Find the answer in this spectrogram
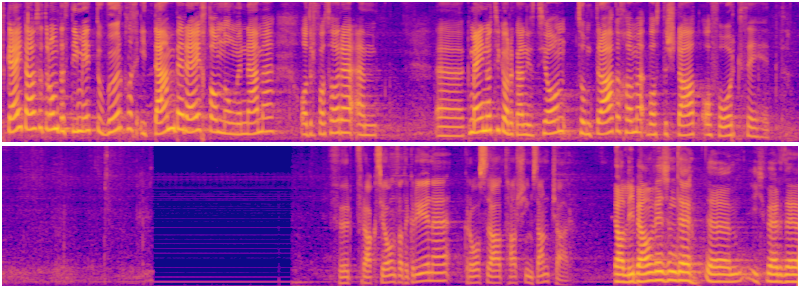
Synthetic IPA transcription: ɛsɡ̥ɛɪtɑʊsodɾʊmdɑsd̥imɪtl̩ʋʏɾkʰləχid̥æmbɛɾɛɪχfɔmnʊŋənæmə | ʔɔd̪əɾfɔsoɾəʔɛm | kmɛɪnːʏt͡siɡəɔɾɡɑnisɑt͡sjoːnt͡sʊmt̪ɾɑːɡ̥əχœməʋosd̥əɾʃtɑːtʰofoːɾkseːɦɛt | fyɾpfɾɑkt͡sjoːnfɔdəɡɾyːənə | ɡ̥ɾoːsɾɑːthɑʃɪmsɑnt͡ʃɑ̰ːɾ | jaːliːbəɑnveːzəndə | ɪçv̥ɛːʁdə

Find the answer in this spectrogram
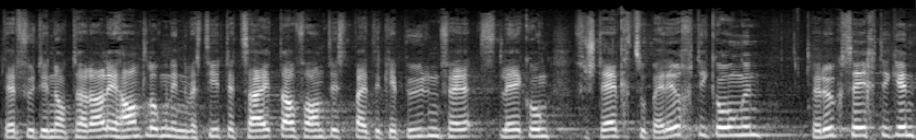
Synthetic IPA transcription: d̥eːɾfyːɐdinotaɾaːləɦandlʊŋənɪnvɛstʰiːtət͡saɪtaʊfvantɪstb̥aɪdeːɐɡ̥ebyːɾənɛstleːɡʊŋ | fɛɐʁʃtɛɾktt͡subɛçtɪɡŋən | b̥ɛʁʏksɪçtɪɡən

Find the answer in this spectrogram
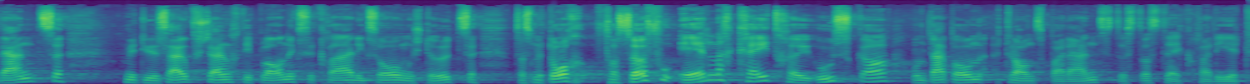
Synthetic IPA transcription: ɾænt͡sə | mɪdyːsælpfə̥ʃtæntləχd̥iəplɑːnɪksɛɾkʰlæːɾiɡsoːʊŋəʃtʉt͡sə | d̥ɑsməd̥ɔχfɔsɔfwʔɛːɾlɪχkʰɛɪtχœʏʔusɡɑːʊndæb̥əonət̪ɾɑnspɑɾænt͡sd̥ɑsd̥ɑsd̥ekʰlɑɾiət

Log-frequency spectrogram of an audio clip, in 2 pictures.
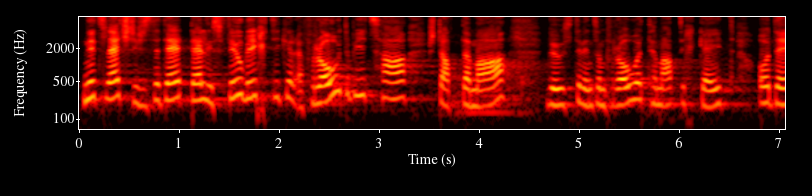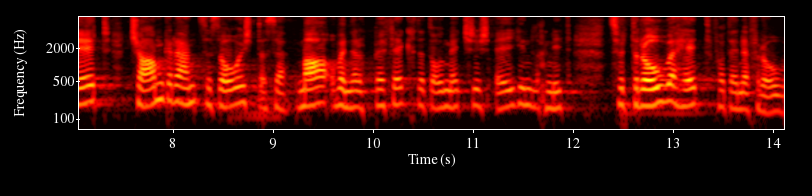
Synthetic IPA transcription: nɪt̚t͡slɛstɪʃɛsd̥ɛdɛt̚d̥ɛlysfɪlvɪχtɪɡəɾəfɾoʊd̥əbiːt͡shɑːʃtɑt̚ːəmɑː | ʋɪlsdɛʋɛnsʊmfɾoʊətʰɛmɑːt̪ɪkɡ̥ɛɪtodɛtː | ʃɑmɡɾænt͡səsoːɪʃd̥ɑsəmɑːovɛnəɾpʰɛɾfɛkʰtədɔlmɛt͡ʃəɾɪʃɛɪɡəntlɪχnɪt | t͡sfəɾtrowəɦɛtfɔd̥ɛnəfɾoʊə

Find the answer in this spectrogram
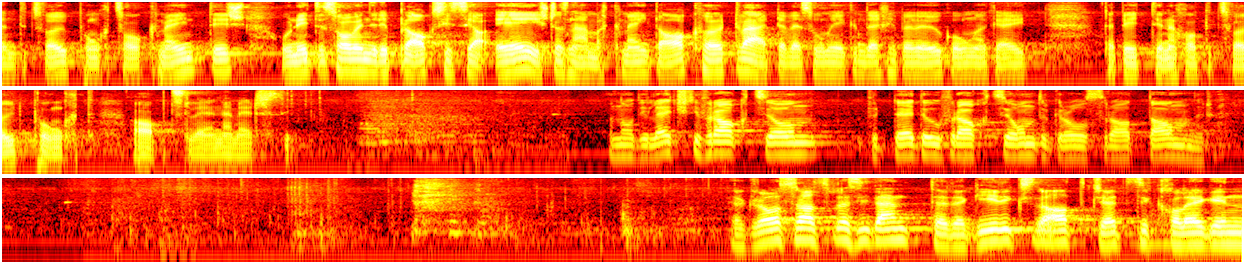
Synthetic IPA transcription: ɛnd̥̪ət͡sʋœʏt̚pʰʊŋktsoːkmɛɪntɪʃ | ʊnɪtəsoːʋɛnəɾɪpɾɑksisjɑ̰ʔɛːɪʃd̥ɑsnæmləχkmɛɪntəɑːkʰhœːrtʋæːɾd̥əʋɛsʊmɪɡ̥ən̩dlɛlχibɛʋɪlɡʊŋːəɡ̥ɛɪtd̥ɛb̥ɪt̪ɪnəχod̥ət͡sʋœɥtpʰʊ̰ŋktʔɑ̰pt͡slɛ̰ːnəmɛ̰ɾsi | ʊnɔd̪ilɛt͡ʃtifɾɑkt͡sjoːnfətɛd̪əufɾɑkt͡sjoːnd̪əɾɡɾoːsɾɑːt̪dɑnːəɾ | hɛɾɡɾoːsɾɑːtspʁɛsidænt̪dɛɾɛɡiːɾɪksɾɑ̰ːt̪kʃɛt͡st̪ikʰoleːɡɪn

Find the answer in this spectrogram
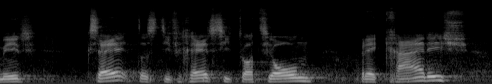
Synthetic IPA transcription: mɪːɾ | kseːd̥ɑsd̥ifəɾχeːɾsit̪uɑt͡sjoːnpɾɛkʰχæːɾɪʃ

